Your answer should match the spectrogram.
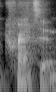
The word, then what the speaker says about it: cretin: That's the Cretan paradox, isn't it?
